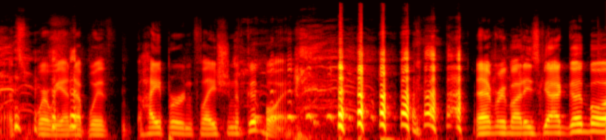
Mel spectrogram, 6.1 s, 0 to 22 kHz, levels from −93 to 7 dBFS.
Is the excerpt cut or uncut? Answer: cut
